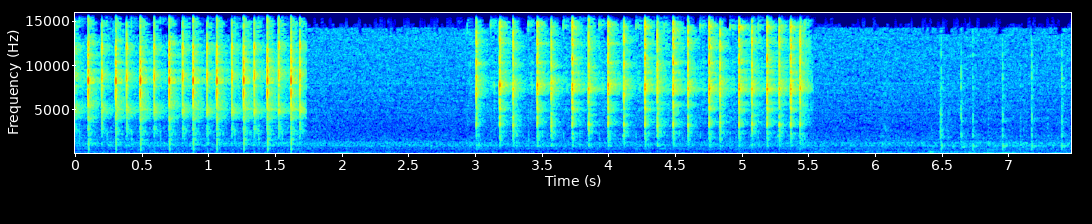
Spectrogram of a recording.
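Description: Soft, quiet clicks from a Logitech MX Ergo S mouse come in quick rhythmic runs: a burst of about a dozen, a pause, then another longer series and a few fainter clicks at the end, all close and alone.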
